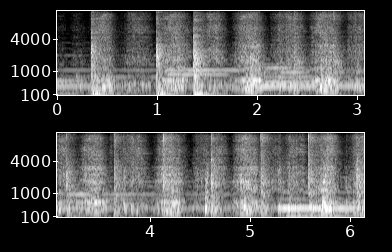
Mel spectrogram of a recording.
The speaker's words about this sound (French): Noé coupe des planches de bois et les cloue solidement pour fabriquer un bateau gigantesque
